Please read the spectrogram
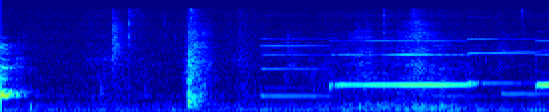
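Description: A single sharp click about a third of the way in, then a baby walker's electronic toy tray plays a simple tinny tune of held beeping notes that step from pitch to pitch.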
